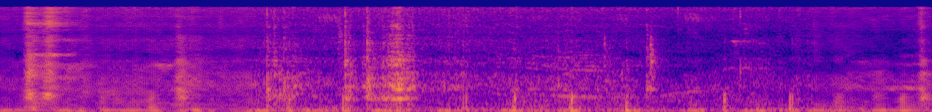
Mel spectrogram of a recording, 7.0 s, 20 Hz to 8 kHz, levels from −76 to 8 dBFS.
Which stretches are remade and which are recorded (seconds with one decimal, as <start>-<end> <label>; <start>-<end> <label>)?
0.0-1.9 remade; 1.9-6.1 recorded; 6.1-7.0 remade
